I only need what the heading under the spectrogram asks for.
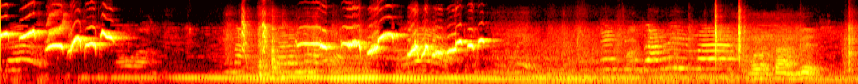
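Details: White-rumped shama (murai batu) singing persistently to call a rival, used as a lure to provoke other shamas to sing: loud, varied whistled phrases, rising and falling, in quick bursts, then softer chattering notes over a low steady hum.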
